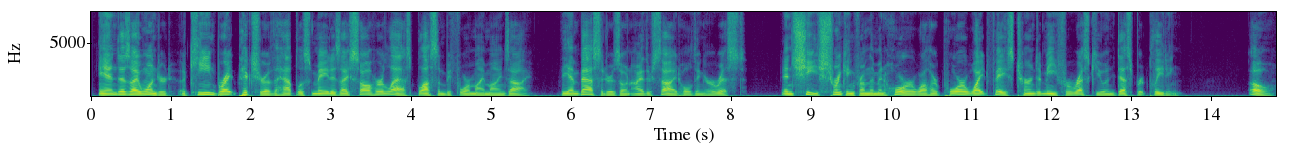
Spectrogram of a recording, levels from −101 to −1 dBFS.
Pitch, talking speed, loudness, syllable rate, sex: 120 Hz, 200 wpm, -17 LUFS, 5.8 syllables/s, male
